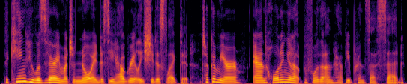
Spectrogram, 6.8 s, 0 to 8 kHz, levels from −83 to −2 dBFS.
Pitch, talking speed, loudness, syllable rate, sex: 175 Hz, 230 wpm, -19 LUFS, 6.1 syllables/s, female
